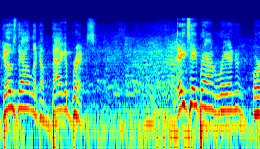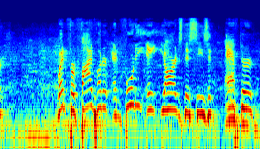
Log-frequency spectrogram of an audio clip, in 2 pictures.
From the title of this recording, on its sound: LIVE from our Giants Playoff Tailgate!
